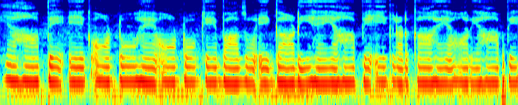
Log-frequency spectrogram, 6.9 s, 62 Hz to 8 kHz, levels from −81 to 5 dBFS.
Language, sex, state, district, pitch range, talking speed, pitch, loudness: Hindi, female, Chandigarh, Chandigarh, 170-180 Hz, 165 wpm, 175 Hz, -14 LUFS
